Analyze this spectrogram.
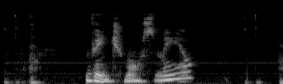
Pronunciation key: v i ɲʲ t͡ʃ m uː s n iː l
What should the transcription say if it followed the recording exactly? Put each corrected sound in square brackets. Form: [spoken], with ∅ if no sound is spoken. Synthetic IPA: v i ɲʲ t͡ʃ m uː s [m] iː l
